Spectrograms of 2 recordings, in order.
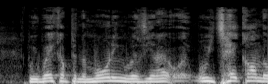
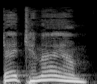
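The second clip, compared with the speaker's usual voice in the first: higher, lightly voiced child; little girl; 6 semitones higher than usual. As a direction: imitate a girl asking dad a favour. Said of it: "and says".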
